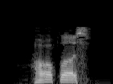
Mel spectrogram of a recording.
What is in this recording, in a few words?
"hopeless", English; adjectives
